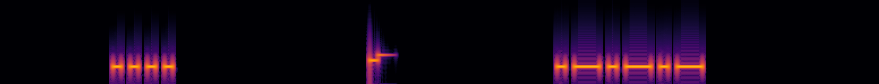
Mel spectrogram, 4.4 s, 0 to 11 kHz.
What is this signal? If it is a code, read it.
Morse code, heard as a keyed tone, about 27 wpm, 700 Hz. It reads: H .
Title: Single Character (Letter:Number:Punctuation:Prosign) 28wpm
